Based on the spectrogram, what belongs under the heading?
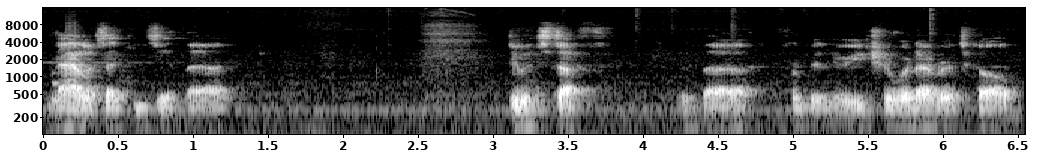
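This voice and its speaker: A man's voice: a bass voice, fairly even intonation, normal speed, gravelly, darkish tone, roomy sound, highs cut off, a little hiss or hum. A man chatting casually over gaming voice chat, laid-back and starting his sentences over.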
